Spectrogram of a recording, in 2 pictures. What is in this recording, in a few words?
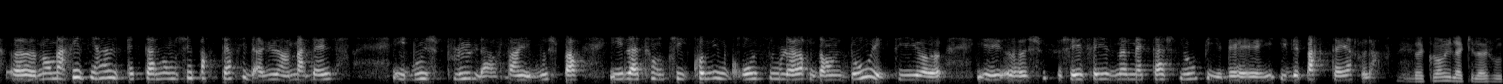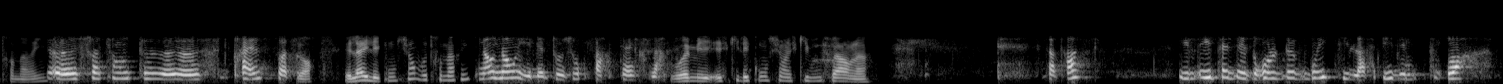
french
